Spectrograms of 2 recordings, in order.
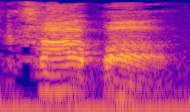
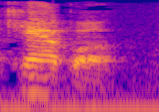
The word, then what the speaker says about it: kappa: The next is kappa. Not kappa. Kappa.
